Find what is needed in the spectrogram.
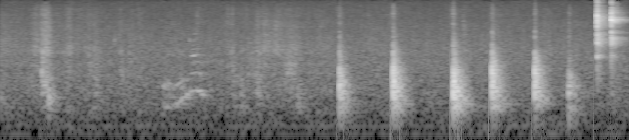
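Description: Dog thumping against a carpeted floor while lying on its side and rolling, about six dull thumps roughly half a second apart in the second half. A short rising-and-falling whine comes earlier. A sharp training-clicker click at the very end marks the moment she puts her head all the way down.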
